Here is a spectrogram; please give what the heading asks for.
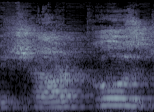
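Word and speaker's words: Charcot: the surah literature wise in charco joint the t is silent it's a French name shoo joint it is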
